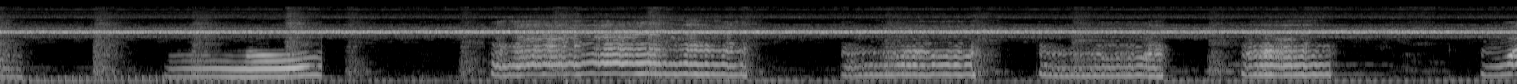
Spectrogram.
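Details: Male cat calling to attract females: a quick run of short harmonic meows, some rising and some falling, coming about once a second, over a constant high whine and low hum.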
